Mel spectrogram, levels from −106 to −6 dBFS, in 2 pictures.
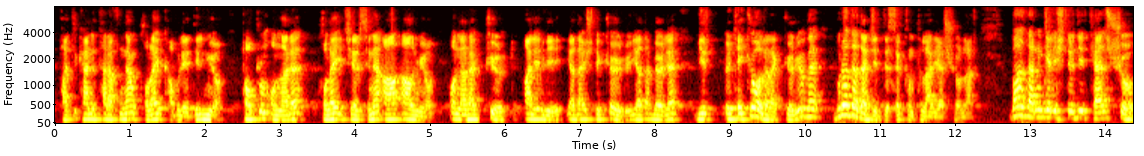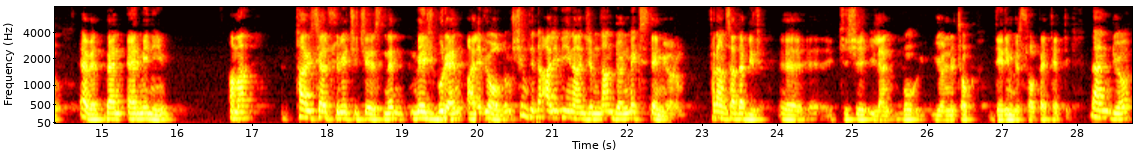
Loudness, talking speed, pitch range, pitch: -21 LUFS, 130 wpm, 125-160 Hz, 140 Hz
